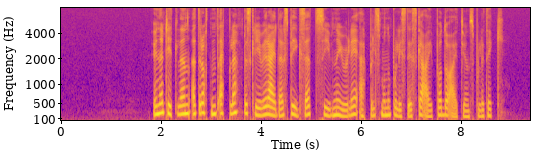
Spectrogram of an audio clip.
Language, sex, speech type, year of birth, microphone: Norwegian, female, read, 1987, Sennheiser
